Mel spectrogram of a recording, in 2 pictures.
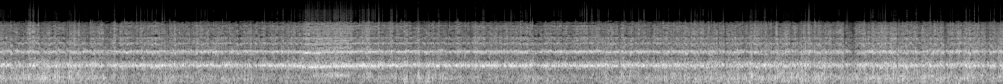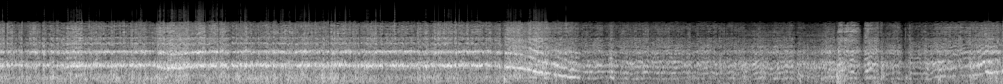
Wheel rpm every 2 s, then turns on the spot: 230, 230, 230, 230, 230, 230, 230, 200, 70, 80.
none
